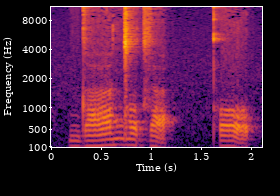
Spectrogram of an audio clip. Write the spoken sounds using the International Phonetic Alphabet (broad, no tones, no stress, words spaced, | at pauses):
ndaːŋ͡ǀɔd͡za | kʰɔ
